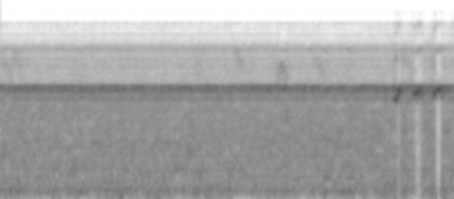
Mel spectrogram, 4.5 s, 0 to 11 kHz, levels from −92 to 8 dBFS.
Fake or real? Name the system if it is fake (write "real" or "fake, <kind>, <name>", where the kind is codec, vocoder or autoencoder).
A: fake, vocoder, WaveNeXt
